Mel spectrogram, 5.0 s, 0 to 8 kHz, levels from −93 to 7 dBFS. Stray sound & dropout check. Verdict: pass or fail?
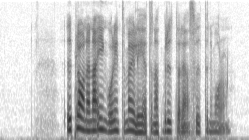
pass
